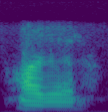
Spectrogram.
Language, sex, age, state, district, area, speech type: Nepali, male, 45-60, West Bengal, Darjeeling, rural, conversation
